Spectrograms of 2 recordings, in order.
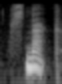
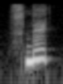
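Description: First: It is said with English-style vowel and ending. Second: It is said with Korean-style syllables and vowels. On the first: The speaker calls it right. "이렇게 세련되게 발음" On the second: The speaker calls it wrong. "이게 아니고"

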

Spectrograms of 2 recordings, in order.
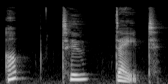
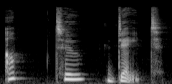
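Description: No difference in how they are said.

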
